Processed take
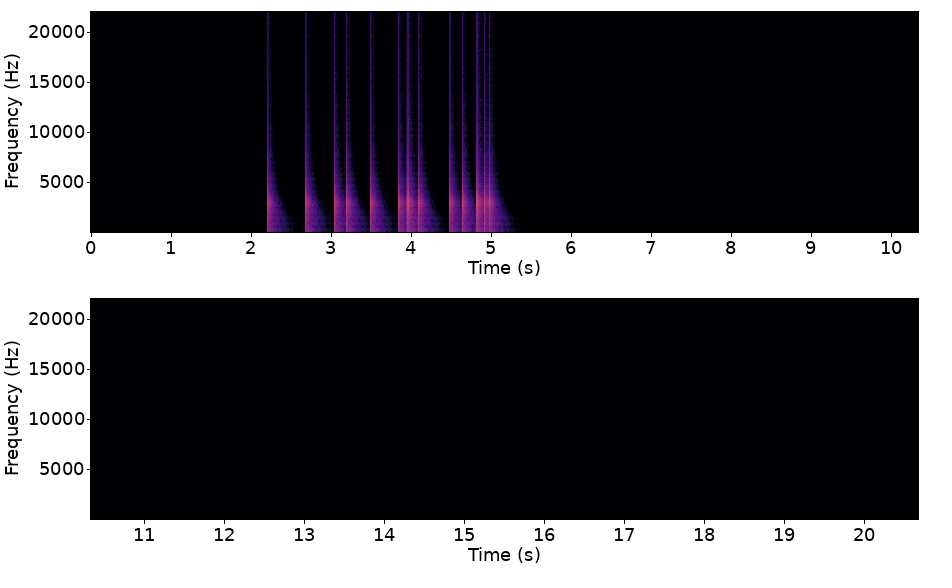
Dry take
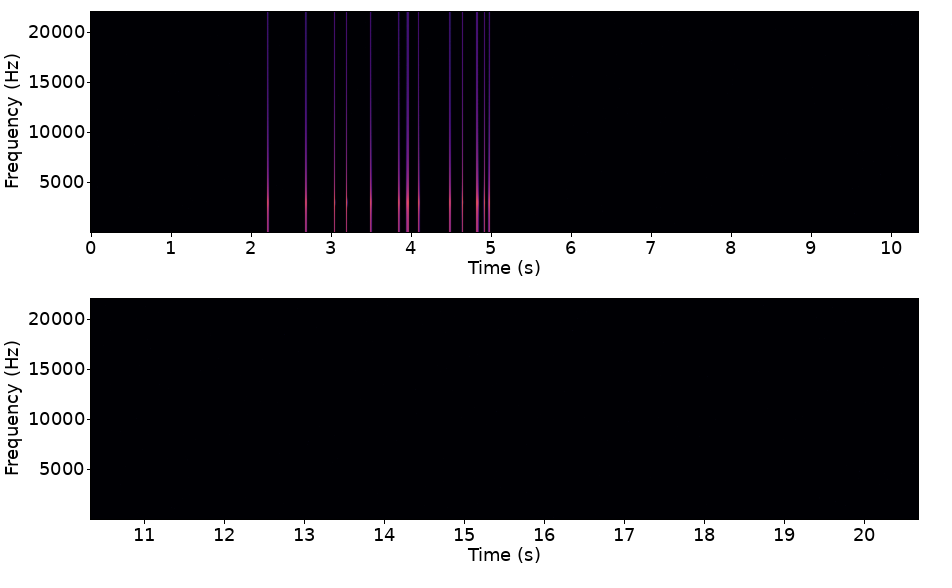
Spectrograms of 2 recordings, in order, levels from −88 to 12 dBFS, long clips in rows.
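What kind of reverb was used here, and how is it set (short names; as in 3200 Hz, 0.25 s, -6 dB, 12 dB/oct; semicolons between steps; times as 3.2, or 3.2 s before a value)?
FDN reverb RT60 0.54 s, low-frequency decay 1.05×, high-frequency decay 0.5×, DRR 4 dB; gain -4 dB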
